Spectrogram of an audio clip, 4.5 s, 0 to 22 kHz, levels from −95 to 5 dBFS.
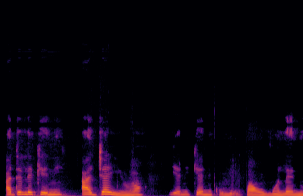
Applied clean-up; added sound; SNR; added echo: neural mask model DeepFilterNet 3.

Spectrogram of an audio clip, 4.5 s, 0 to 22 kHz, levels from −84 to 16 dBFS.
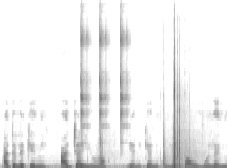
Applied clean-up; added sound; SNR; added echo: none; Telephone + Tambourine; 4 dB; none.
